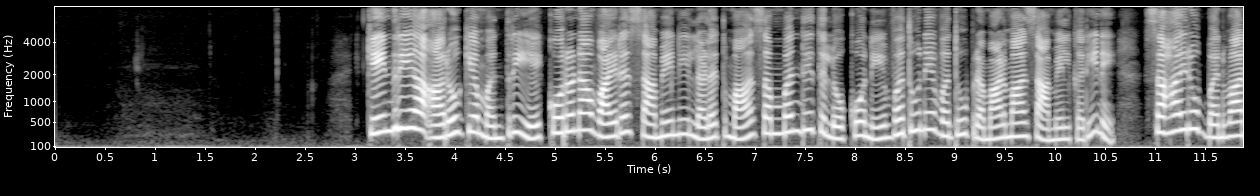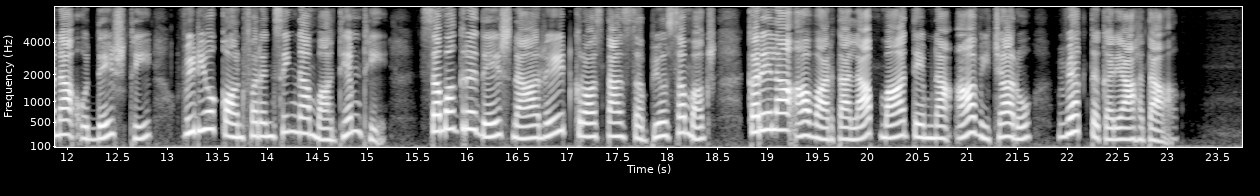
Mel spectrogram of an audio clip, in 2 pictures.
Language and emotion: Gujarati, neutral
